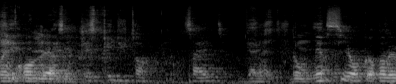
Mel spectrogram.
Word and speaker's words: Zeitgeist: Et juste en tant que germanophone, c'est Zeitgeist. Merci parce que je suis très nul pour les prononciations étrangères. Esprit du temps. Zeitgeist.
